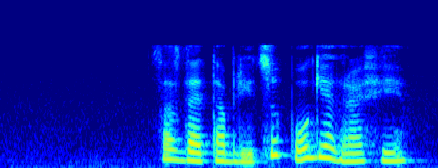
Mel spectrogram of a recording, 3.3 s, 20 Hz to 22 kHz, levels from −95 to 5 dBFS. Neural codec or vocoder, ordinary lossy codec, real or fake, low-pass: none; AAC, 32 kbps; real; 7.2 kHz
